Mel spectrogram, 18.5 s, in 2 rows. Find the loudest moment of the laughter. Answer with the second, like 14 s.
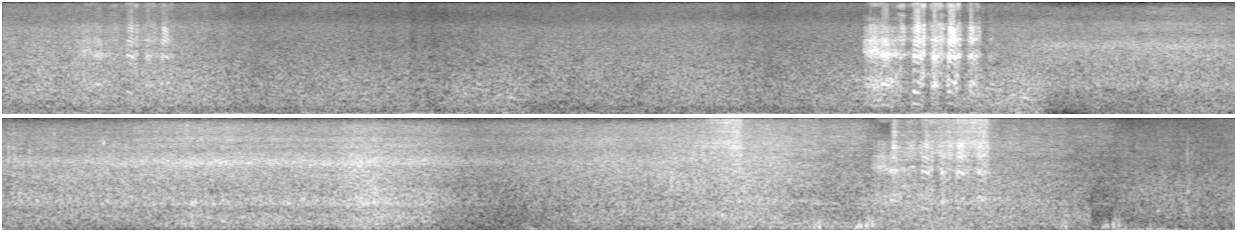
7 s.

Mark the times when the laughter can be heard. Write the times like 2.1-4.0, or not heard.
0.6-1.4, 6.5-7.5, 15.8-16.7.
